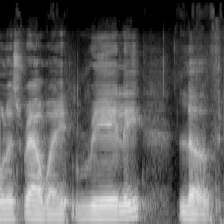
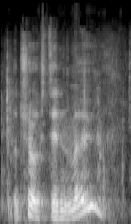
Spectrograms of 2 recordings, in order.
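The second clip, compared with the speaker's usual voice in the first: ordinary delivery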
